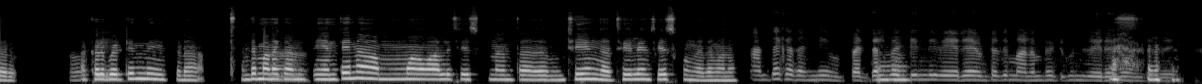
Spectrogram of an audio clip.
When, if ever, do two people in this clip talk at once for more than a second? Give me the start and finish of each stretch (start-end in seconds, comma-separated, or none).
none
